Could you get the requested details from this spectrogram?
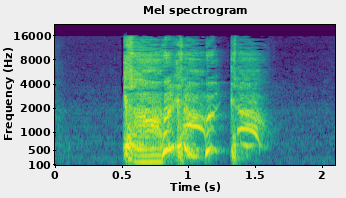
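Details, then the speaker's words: An adult gives two deliberate, strongly voiced coughs, close to a throat clear, in a quiet room to test a pet cat that dislikes coughing: voluntary cough. "okay i'm gonna see if she'll do it um apparently gabby doesn't like it when i cough"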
